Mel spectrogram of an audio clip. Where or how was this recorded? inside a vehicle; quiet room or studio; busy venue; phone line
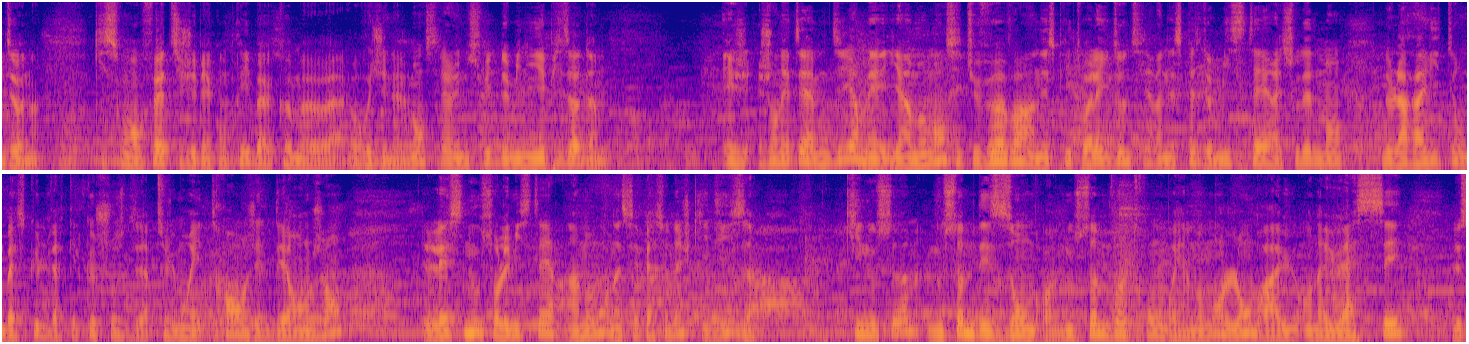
busy venue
